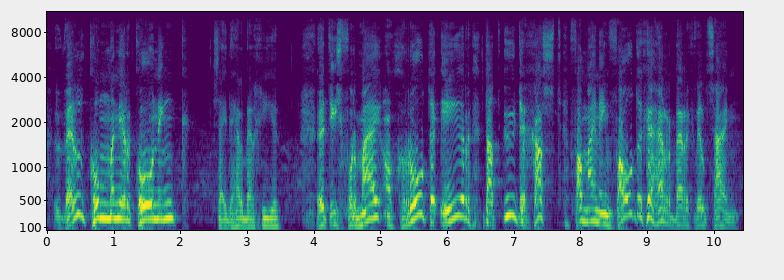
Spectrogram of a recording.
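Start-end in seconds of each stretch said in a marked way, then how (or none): 0.1-2.1 high, loud, drawn-out welcome; effusive innkeeper. A narrator's reading. Innkeeper welcomes the rich merchant, effusively. 4.0-10.4 slow, higher-pitched fawning host; deferential innkeeper. A narrator's reading. Innkeeper flatters the rich merchant, deferentially.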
